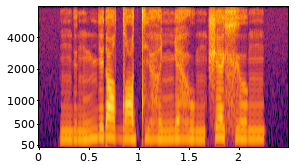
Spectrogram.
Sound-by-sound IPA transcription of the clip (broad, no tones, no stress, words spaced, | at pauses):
ŋɪŋnʲɛ ɾʲə˞dˤɑtʲə ɦəɲɛɦuŋʃɛ xʲʊŋ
